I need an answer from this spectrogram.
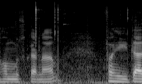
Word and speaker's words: fajita: मगर फिर भी सही वर्ड जो है वो फहीता है। आप फजीता बहुत सारे लोग बोलते हैं। इसमें कोई वो नहीं है क्योंकि पढ़ने में वो फजीता आ रहा होता है तो जे साइलेंट है। तो इसको फहीता पढ़ा जाता है।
